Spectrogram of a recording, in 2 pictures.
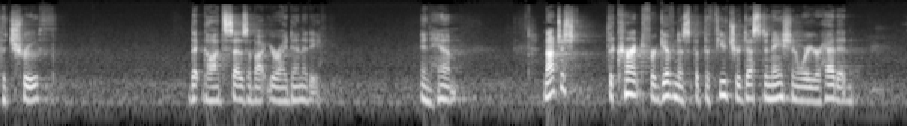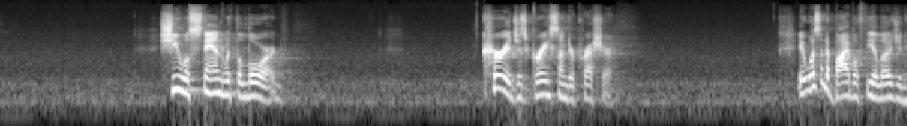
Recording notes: at Calvary South Denver in Littleton CO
